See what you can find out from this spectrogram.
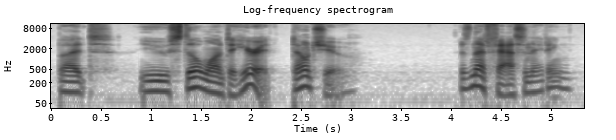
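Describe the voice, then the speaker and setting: A man's voice: fairly low pitch, lively intonation, slow pace, creaky, voice pushed up, exaggerated voice. A man playing a sly, theatrical puppet-master narrator who toys with listeners in an audio drama. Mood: gleeful, taunting. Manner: teasing, mock-cheerful, swooping between hushes and exclamations. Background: music.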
